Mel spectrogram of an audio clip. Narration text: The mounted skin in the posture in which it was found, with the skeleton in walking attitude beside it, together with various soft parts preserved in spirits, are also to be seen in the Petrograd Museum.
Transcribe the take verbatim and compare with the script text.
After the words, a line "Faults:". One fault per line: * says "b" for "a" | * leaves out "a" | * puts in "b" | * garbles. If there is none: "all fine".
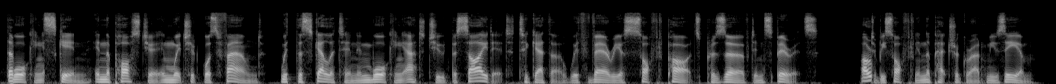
The walking skin in the posture in which it was found, with the skeleton in walking attitude beside it, together with various soft parts preserved in spirits, are to be soft in the Petrograd Museum.
Faults:
* says "walking" for "mounted"
* leaves out "also"
* says "soft" for "seen"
